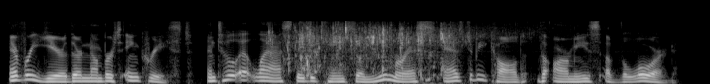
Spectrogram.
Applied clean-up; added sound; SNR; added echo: none; Splash, splatter; 11 dB; none.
